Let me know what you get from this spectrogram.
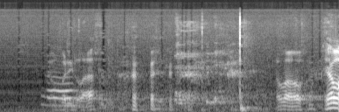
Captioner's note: laughs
